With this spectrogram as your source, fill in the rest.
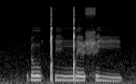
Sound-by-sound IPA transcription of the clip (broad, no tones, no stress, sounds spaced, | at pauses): ɽ o ǃ i ŋ͡ǃ e ʂ i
